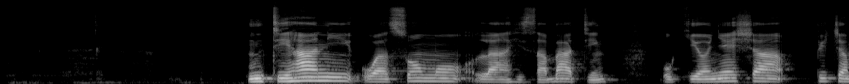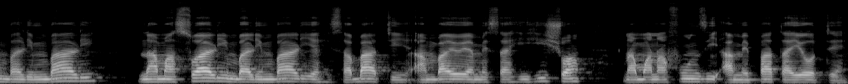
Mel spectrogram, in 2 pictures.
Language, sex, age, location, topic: Swahili, male, 18-24, Dar es Salaam, education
